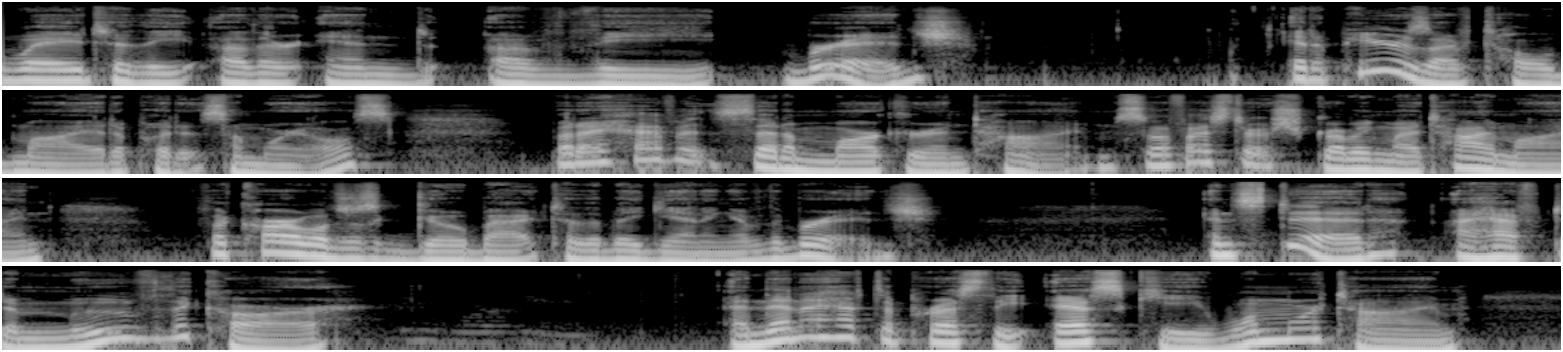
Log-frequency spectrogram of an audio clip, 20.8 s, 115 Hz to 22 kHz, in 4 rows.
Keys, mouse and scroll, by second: 9.9 click, 15.6 click.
